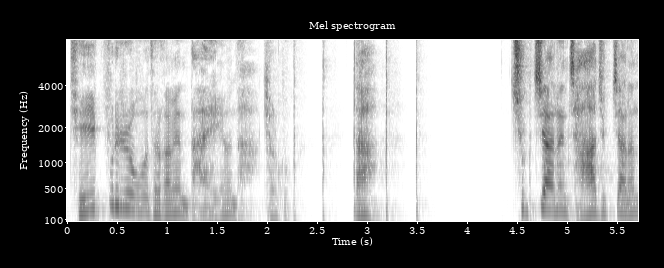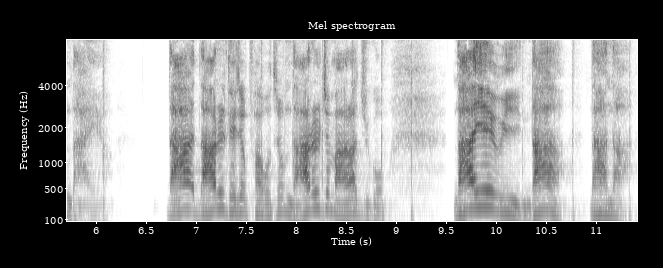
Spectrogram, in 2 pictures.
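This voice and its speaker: A man preaching a sermon in a church, telling a lively story, acting out the quoted lines and chuckling along the way. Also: a little high, moderate pace, slightly rough. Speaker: pastor. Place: church sanctuary.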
